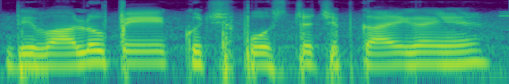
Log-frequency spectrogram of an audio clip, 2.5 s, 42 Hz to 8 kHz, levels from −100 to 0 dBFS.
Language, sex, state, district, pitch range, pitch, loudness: Hindi, male, Uttar Pradesh, Lucknow, 140-160 Hz, 150 Hz, -16 LUFS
